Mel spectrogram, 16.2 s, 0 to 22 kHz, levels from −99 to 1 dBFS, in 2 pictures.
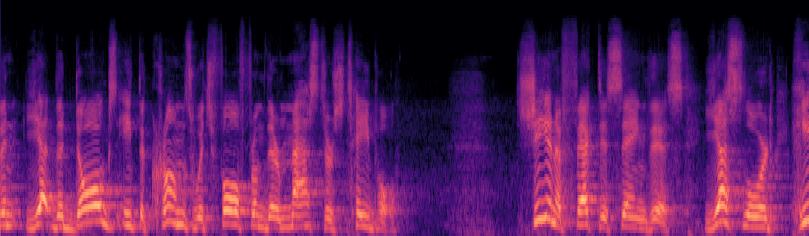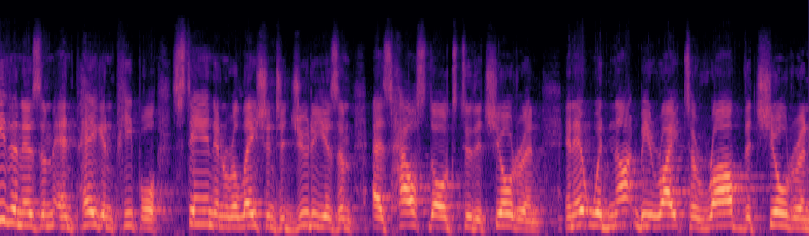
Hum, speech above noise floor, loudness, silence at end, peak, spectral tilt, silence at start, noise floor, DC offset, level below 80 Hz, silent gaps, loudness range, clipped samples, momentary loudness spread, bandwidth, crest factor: none; 41 dB; -25 LUFS; 0 s; -6 dBFS; -6.5 dB/octave; 0 s; -65 dBFS; under 0.1%; -66 dBFS; none; 5 LU; under 0.1%; 9 LU; 11.5 kHz; 18 dB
